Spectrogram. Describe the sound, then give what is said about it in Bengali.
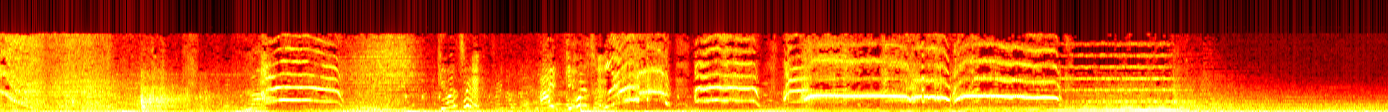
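Two girls screaming inside an old, filthy toilet block: several shrill, high-pitched cries break out in bursts over a dense, noisy babble. “মেয়ে দুটির চিৎকার শুনে দৌড়ে এলো আশেপাশে যারা ছিল সবাই।”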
